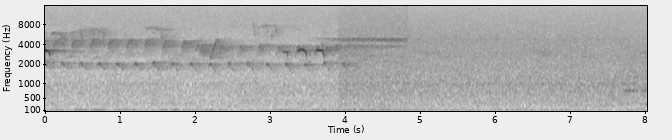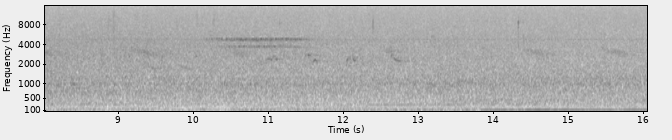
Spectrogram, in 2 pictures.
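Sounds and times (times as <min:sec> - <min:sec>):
faint bird chirps: 0:00.0 - 0:04.8, 0:10.2 - 0:12.9.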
